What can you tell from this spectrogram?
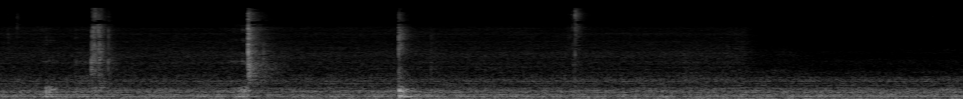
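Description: A few short sharp clicks over a steady low hum, the loudest about two and a half seconds in: handling noise as face scrub is squeezed from a flip-top tube into a palm and rubbed on.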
